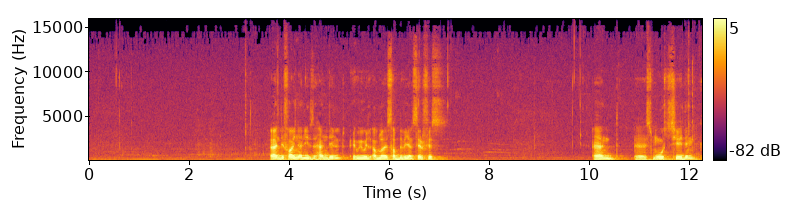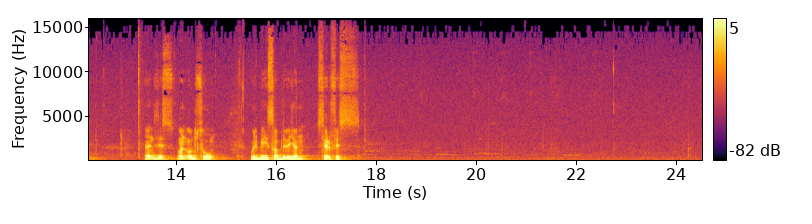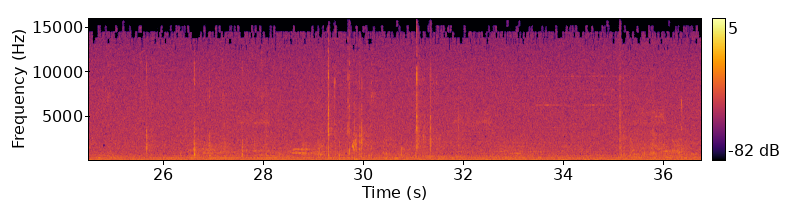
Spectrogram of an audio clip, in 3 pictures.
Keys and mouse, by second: 0.1-2.8 middle drag, 4.4-6.3 middle drag, 5.9 ctrl+1, 7.3-12.4 drag, 9.0 t, 11.6 t, 12.4 middle click, 13.1 click, 13.4 middle click, 13.9 right click, 14.6 middle click, 15.2 right click, 15.9 ctrl+2, 16.8 Tab, 17.9 ctrl+r, 20.3 ctrl+r, 25.8 Tab, 27.1 ctrl+r, 28.1 Tab, 28.3-30.5 middle drag, 30.0 ctrl+s, 31.3-32.5 KP_6, 33.2 KP_6, 33.4-36.2 KP_6.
